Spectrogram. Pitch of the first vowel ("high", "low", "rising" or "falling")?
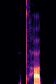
low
